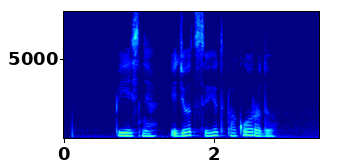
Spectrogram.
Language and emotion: Russian, neutral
